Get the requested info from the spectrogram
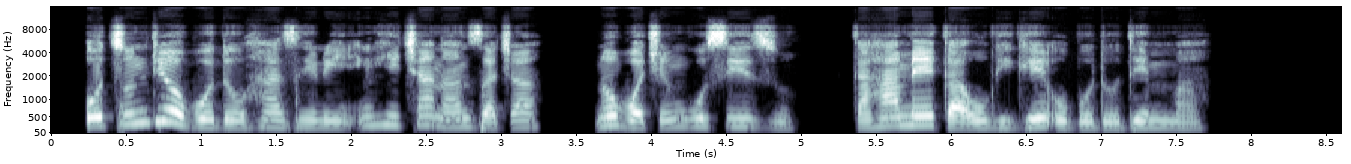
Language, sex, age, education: Igbo, female, 15-29, tertiary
